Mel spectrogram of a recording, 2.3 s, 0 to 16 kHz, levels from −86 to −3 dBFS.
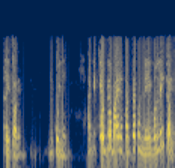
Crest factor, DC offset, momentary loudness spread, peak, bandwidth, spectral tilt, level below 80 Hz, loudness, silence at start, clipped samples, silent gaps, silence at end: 18 dB; under 0.1%; 15 LU; 0 dBFS; 8 kHz; -4.5 dB/octave; -44 dBFS; -17 LUFS; 0.05 s; under 0.1%; none; 0 s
